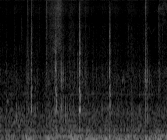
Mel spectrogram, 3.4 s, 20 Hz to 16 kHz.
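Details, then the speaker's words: Renault Megane II Grand Tour, about 127,000 km, front shocks replaced about two years earlier; dull uneven knocks as the wheel is forced over a low rumble, loose front shock absorber rod play making a very strong suspension noise. "mas o ácido amortecedor soltou está fazendo um barulho muito muito forte"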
